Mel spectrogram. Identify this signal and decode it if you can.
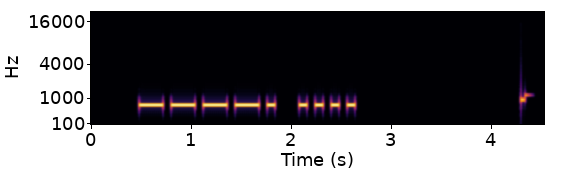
Morse code, heard as a keyed tone, about 15 wpm, 700 Hz. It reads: 9H
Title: Single-Letter Single-Number 15wpm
